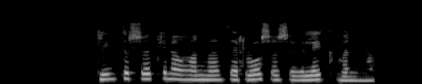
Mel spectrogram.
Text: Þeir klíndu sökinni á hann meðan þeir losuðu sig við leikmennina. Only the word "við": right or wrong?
right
